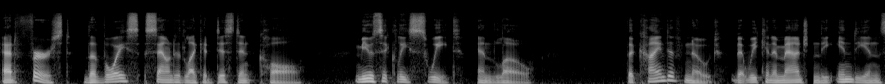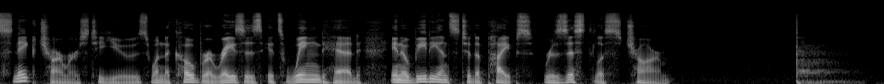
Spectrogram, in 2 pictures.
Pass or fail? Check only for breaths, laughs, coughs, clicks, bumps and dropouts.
fail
